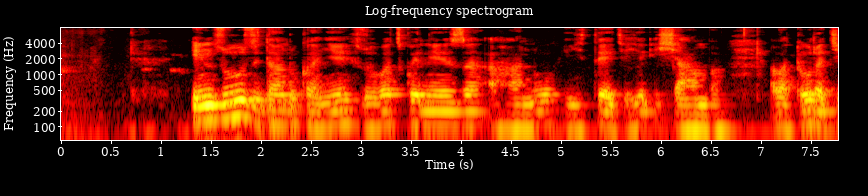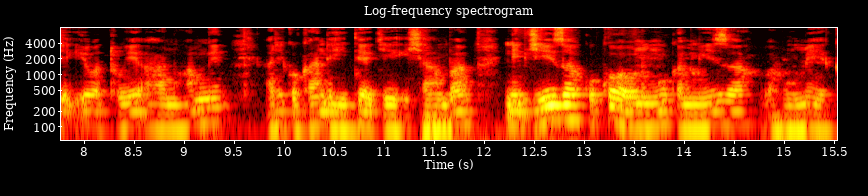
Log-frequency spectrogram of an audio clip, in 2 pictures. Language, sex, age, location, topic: Kinyarwanda, female, 25-35, Kigali, agriculture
